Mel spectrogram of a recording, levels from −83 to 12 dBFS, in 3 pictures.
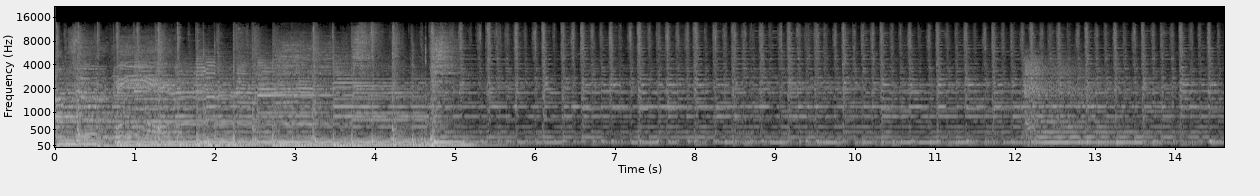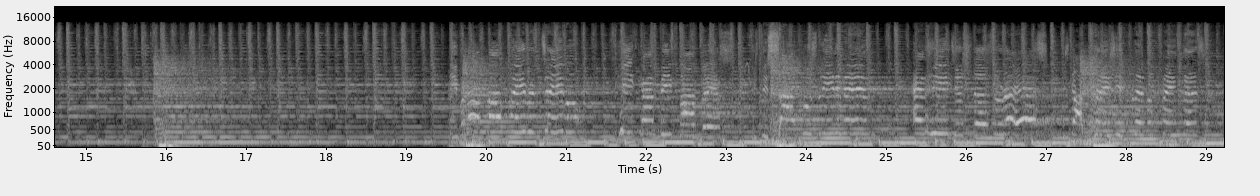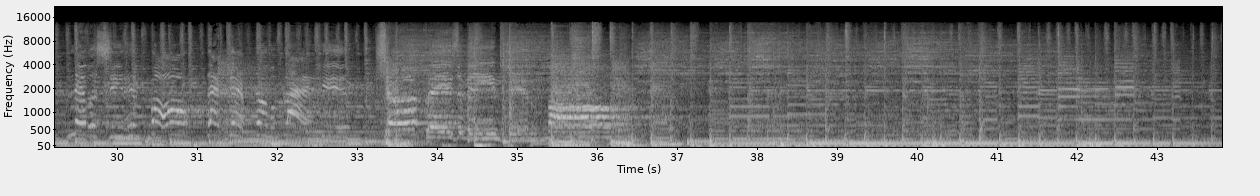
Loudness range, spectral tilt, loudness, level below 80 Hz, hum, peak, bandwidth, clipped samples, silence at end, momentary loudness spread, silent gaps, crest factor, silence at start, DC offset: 10 LU; -4 dB/octave; -18 LUFS; -26 dBFS; none; 0 dBFS; 14 kHz; under 0.1%; 0 s; 12 LU; none; 18 dB; 0 s; under 0.1%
